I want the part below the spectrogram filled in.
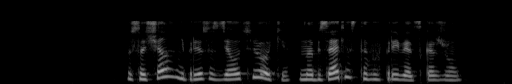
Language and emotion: Russian, positive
